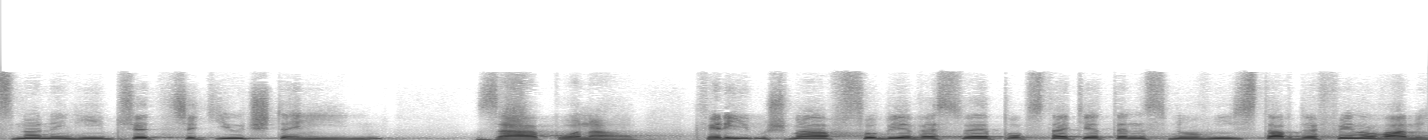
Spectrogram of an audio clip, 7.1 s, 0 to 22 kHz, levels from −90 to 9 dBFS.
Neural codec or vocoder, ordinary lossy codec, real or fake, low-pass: codec, 24 kHz, 0.9 kbps, WavTokenizer, large speech release; MP3, 64 kbps; fake; 10.8 kHz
